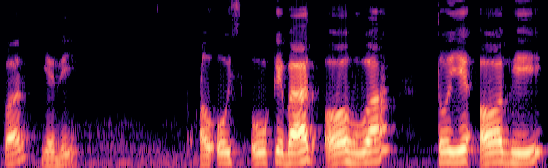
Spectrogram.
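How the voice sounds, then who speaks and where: A man's voice: a little high, drawn-out words, warm tone. A man teaching a grammar lesson, explaining step by step, asking questions and answering them himself, and repeating key points.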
